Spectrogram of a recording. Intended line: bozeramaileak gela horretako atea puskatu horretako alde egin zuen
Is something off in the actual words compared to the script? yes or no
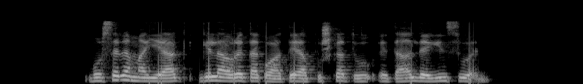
yes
